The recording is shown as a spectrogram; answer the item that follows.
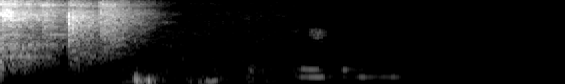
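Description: A short rush of noise on a video-call microphone, about half a second long with a dull knock at its end, followed by a faint brief murmur of a voice.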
